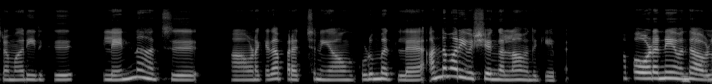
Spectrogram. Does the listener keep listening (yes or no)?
yes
